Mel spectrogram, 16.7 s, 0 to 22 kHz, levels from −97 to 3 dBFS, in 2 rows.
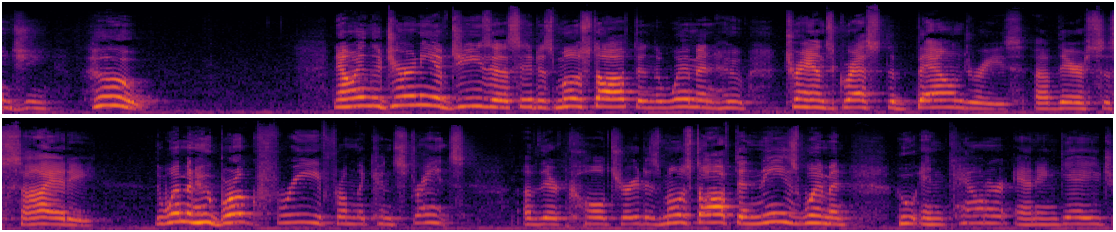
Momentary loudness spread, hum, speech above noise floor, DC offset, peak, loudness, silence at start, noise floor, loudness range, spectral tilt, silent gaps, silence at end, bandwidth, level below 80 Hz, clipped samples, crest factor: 14 LU; none; 30 dB; under 0.1%; -14 dBFS; -33 LUFS; 0 s; -63 dBFS; 4 LU; -4 dB/octave; none; 0 s; 18.5 kHz; -64 dBFS; under 0.1%; 20 dB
